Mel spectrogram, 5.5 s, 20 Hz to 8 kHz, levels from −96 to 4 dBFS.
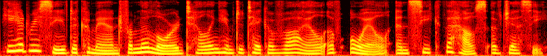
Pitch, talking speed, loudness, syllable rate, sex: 190 Hz, 240 wpm, -17 LUFS, 5.3 syllables/s, female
